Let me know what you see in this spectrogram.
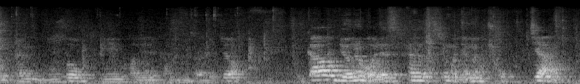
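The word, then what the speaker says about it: caudillo: 이 까우디오 세계는 까우디오라고 하는데 발음이 까우디오가 맞습니다. 까우디오 까우디오 엘레 발음이 엘 발음이 안 되고 스페인 요가 나요.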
